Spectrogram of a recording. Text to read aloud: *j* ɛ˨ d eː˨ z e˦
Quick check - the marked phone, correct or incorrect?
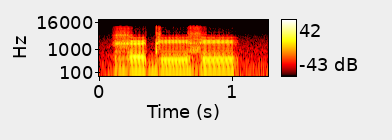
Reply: incorrect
